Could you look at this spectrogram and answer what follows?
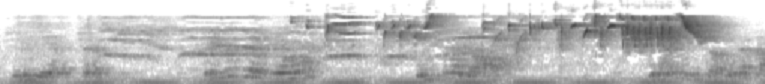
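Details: An Algerian wild goldfinch starts with scattered thin whistles, then builds into a rapid, liquid, twittering song with buzzy trills, over a rhythmic low hum and soft background talk.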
